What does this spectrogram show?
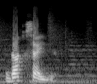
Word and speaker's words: Darkseid: C'est Darkseid. Une bonne réponse. Bon. 3 points sur cette question moyenne. Il prononce bien, c'est bon.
